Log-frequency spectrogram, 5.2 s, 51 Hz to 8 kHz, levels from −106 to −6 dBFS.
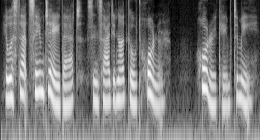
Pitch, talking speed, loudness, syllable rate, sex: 220 Hz, 195 wpm, -18 LUFS, 4.6 syllables/s, female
